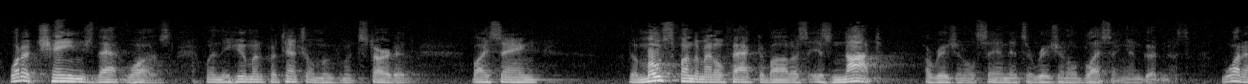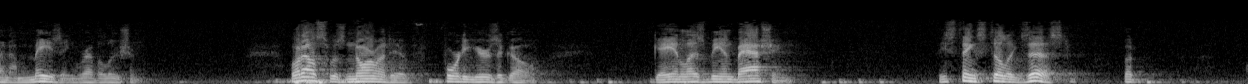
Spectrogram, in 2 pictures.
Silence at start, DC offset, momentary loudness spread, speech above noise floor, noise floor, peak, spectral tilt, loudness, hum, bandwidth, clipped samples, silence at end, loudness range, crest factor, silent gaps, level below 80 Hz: 0.1 s; under 0.1%; 21 LU; 30 dB; -49 dBFS; -2 dBFS; -8 dB/octave; -20 LUFS; none; 8.8 kHz; under 0.1%; 0.5 s; 6 LU; 18 dB; none; -46 dBFS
